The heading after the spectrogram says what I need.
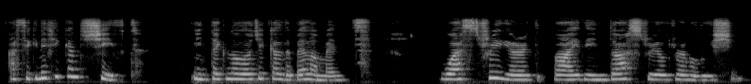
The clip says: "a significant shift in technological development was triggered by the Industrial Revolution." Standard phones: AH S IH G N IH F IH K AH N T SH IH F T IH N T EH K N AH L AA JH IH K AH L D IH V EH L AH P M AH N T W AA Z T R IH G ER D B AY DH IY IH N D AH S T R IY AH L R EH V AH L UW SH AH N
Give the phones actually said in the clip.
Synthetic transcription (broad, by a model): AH S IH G N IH F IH K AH N T SH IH F T IH N T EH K N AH L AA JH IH K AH L D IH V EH L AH P M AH N T W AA S T R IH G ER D B AY DH IY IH N D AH S T R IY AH L R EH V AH L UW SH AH N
